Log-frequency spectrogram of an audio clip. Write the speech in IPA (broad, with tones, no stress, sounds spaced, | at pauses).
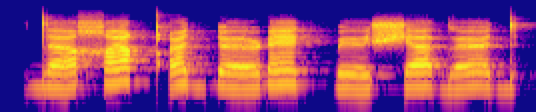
d ɐ˨˩˦ χ ɜ˧˥˧ qʼ ʏ˧˥˧ d ɗ œ˨˩˦ ɽ ɛ˧˥˧ k͡p ʏ˨˩˦ ʃ ɐ˧˥˧ ɡ œ˧˥˧ d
